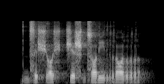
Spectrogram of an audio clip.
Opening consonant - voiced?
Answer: yes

